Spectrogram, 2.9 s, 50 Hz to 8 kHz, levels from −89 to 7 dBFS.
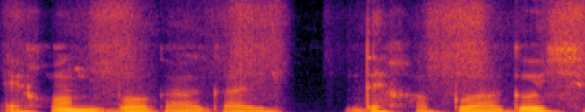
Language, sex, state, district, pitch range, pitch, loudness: Assamese, male, Assam, Sonitpur, 95-100 Hz, 100 Hz, -18 LUFS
